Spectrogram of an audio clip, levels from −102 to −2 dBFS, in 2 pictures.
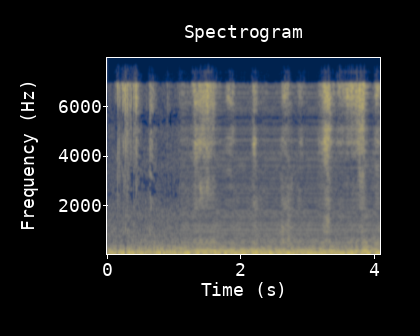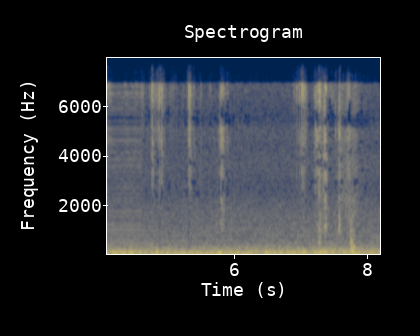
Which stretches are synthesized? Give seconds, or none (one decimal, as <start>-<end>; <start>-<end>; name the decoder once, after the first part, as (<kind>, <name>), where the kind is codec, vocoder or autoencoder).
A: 1.1-4.6 (vocoder, HiFi-GAN)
